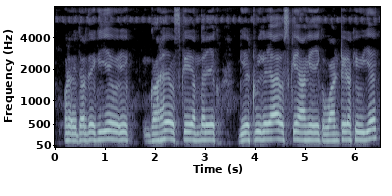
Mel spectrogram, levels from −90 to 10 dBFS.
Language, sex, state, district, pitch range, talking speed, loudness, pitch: Hindi, male, Uttar Pradesh, Hamirpur, 155-170 Hz, 195 wpm, -19 LUFS, 165 Hz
